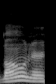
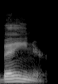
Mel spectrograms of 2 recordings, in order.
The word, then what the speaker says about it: Boehner: It was had a weird, like a little twist of a spelling, but he didn't pronounce it boner, he pronounced it Boehner, although it looked like boner.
